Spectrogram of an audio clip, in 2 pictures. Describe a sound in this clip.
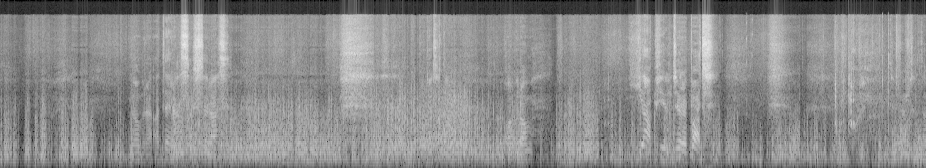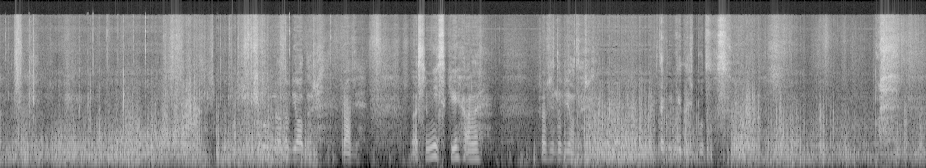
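Strong wind buffets the microphone outdoors.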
